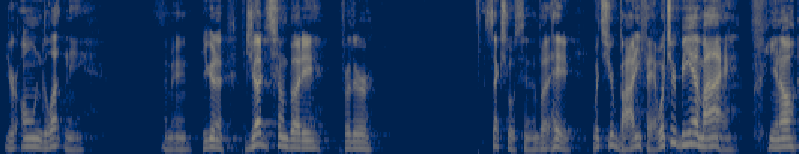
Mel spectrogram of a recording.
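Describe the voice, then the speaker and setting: A man preaching a sermon in a casual, conversational way, putting question after question to his congregation. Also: on the high side. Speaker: pastor. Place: large church hall. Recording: long hall reverb.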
